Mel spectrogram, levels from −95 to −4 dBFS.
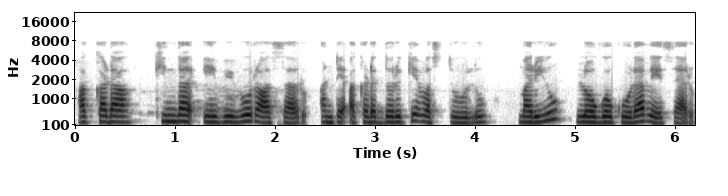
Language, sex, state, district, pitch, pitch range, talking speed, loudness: Telugu, female, Andhra Pradesh, Sri Satya Sai, 195 Hz, 190-210 Hz, 115 wpm, -17 LUFS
